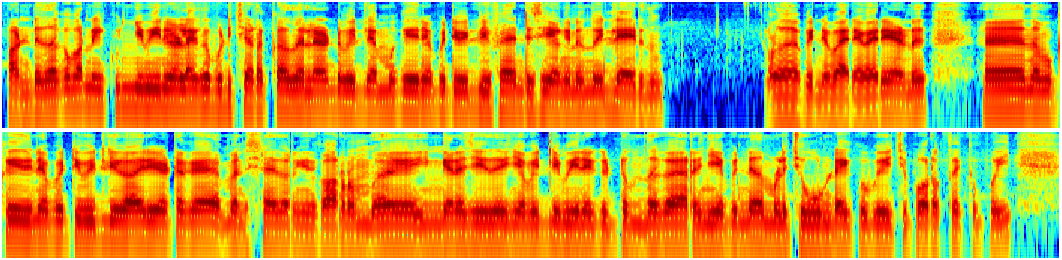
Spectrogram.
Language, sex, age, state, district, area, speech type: Malayalam, male, 45-60, Kerala, Wayanad, rural, spontaneous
